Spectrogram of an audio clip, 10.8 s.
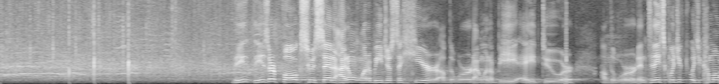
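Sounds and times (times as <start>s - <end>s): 
audience round of applause: 0.0s - 5.6s
speech: 3.5s - 10.7s.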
